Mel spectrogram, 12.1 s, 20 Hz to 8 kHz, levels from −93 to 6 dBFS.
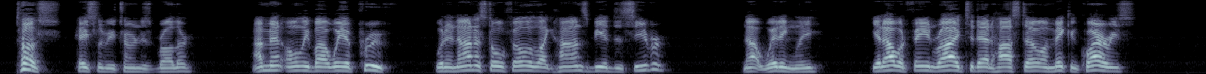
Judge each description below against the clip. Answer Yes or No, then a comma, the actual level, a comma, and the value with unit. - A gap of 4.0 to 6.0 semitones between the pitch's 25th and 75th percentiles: No, average, 3.3 semitones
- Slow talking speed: No, average, 175 wpm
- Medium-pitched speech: Yes, medium, 155 Hz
